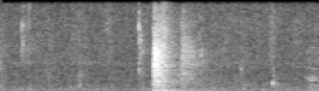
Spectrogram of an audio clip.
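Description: A single dull thump about a second in, over a steady low hum.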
